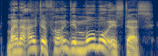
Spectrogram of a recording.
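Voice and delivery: a light laughing exclamation; laughing call. Acted. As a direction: call it out cheerfully, half laughing. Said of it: "rief Gigi lachend".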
